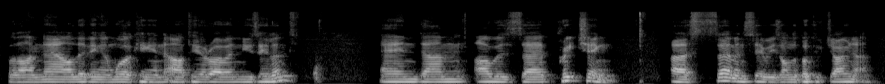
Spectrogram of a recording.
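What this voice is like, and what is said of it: British English accent. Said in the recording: “you might have picked up from the accent that I'm originally from the United Kingdom”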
